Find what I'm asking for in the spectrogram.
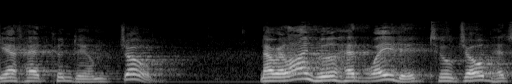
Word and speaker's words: Elihu: Then was kindled the wrath of, and I'm going to call him Elihu. That's how I grew up pronouncing it. Some say Elihu, or I'll say Elihu, the son of Barachah, the Buzite of the kindred of Ram.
